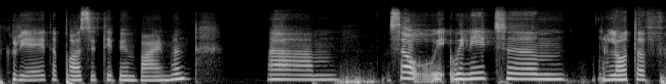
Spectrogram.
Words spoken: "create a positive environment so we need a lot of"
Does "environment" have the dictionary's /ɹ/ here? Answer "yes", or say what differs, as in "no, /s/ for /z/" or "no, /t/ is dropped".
no, /ɹ/ is dropped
